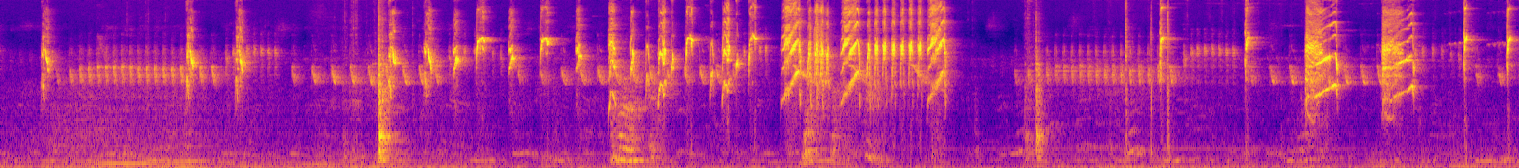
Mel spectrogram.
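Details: Fast, densely packed song of a male white-rumped shama. Sustained whistled tones mix with rapid clicks, buzzy trills and sharp chips, with a brief pause near the middle, over low steady background noise.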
